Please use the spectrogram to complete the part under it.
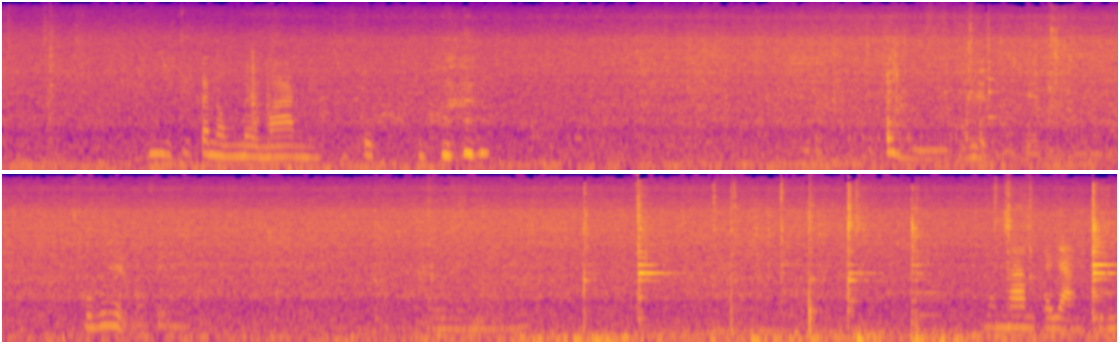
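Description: A young woman talks and laughs cheerfully nearby.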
